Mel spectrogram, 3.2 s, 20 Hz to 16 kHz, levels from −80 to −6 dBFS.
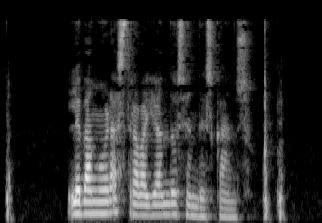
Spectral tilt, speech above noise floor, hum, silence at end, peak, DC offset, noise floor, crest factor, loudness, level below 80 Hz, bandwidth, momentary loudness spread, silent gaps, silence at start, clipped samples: -4 dB/octave; 47 dB; none; 0.4 s; -4 dBFS; under 0.1%; -69 dBFS; 20 dB; -23 LUFS; -64 dBFS; 12 kHz; 16 LU; none; 0.05 s; under 0.1%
